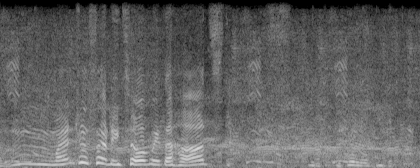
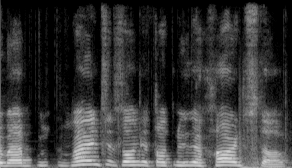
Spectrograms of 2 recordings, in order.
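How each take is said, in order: First: High, slow mock mouth-full mumble. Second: Talking with a mouthful of food; words mumbled round a mouthful; mouth full. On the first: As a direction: mimic talking through a mouthful. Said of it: "with your mouth full, going". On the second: Real, not acted. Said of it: "with your mouth full".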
